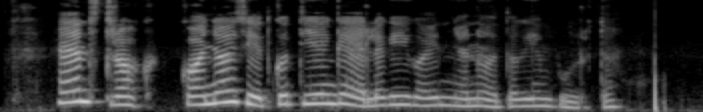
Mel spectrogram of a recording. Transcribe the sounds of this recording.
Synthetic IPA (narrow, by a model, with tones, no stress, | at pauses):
ɛ˦nstɾɔ˦kː | ɔ˨ɲɔ˦jse˨tko˦tje˦ŋɡɛ˦˨lɛ˦kɪ˦kɔ˨i˦tɲɔ˨nɔ˨tɔ˦ke˦mbu˨ɾtɔ˦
